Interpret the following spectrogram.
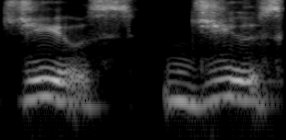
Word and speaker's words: juice: 그러니까 주스 아니고 juice. 그래서 음을 내면서 앞으로 입을 쭉 내면서 그래서 I like oranges.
